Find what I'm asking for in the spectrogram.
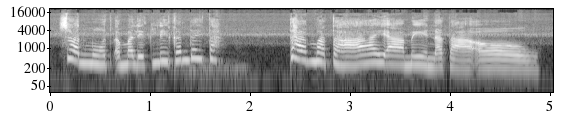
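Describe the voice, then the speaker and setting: A woman's voice: sits high, animated, slow pace, over music. A woman playing a stubborn, matter-of-fact villager in a radio drama, speaking with an Ilocano Filipino accent. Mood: resigned. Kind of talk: radio drama comedy acting.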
